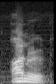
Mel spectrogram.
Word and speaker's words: En route: So En route was En route, not en route. Okay, en route. It has a French kind of.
